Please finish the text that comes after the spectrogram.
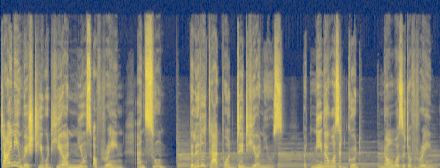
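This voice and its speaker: A woman's voice: on the high side, very animated, unhurried, over music. A woman reading a scripted children's story as its storyteller.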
